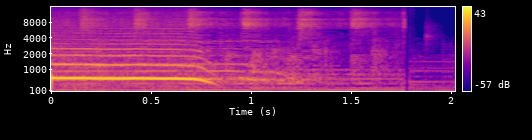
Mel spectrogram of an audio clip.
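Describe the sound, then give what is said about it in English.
An audience claps in a steady rhythm for the Lord as they take their seats, while a loud, drawn-out shout or held note rings over the noise, then slides down and fades, leaving scattered clapping that cuts off abruptly. “Give the Lord a clap of hands as you take your seat. Oh, give the Lord a shout.”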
